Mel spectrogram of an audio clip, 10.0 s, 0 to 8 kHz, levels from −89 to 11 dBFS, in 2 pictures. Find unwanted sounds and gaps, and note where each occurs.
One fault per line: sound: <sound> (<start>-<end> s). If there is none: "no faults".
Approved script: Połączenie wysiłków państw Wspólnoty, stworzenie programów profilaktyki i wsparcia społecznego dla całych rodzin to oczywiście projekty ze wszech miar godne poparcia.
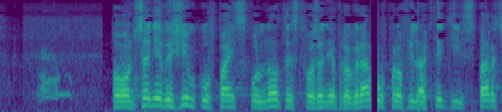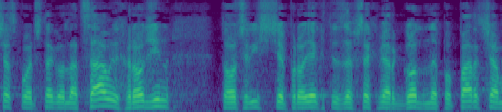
sound: bark (0.4-0.7 s)
sound: dropout (3.7-3.8 s)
